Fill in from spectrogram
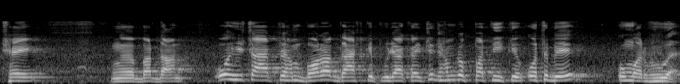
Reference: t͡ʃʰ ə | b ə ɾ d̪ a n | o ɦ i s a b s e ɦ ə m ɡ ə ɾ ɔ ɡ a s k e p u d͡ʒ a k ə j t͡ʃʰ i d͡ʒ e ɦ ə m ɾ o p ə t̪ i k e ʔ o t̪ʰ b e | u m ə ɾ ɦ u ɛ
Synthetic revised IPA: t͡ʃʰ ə | b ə ɾ d̪ a n | o ɦ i s a b s e ɦ ə m b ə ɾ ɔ ɡ a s k e p u d͡ʒ a k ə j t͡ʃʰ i d͡ʒ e ɦ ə m ɾ o p ə t̪ i k e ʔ o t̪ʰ b e | u m ə ɾ ɦ u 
